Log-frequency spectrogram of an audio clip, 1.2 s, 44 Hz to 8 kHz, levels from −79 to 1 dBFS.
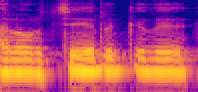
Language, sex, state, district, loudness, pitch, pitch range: Tamil, male, Tamil Nadu, Kanyakumari, -12 LUFS, 140 Hz, 130-140 Hz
